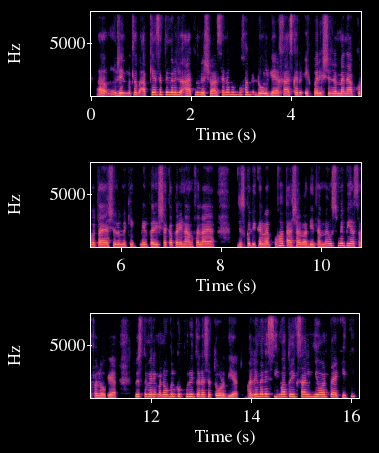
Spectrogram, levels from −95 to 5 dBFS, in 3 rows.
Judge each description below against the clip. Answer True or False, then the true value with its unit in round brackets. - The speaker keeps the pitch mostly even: False (3.9 semitones)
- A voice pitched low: False (185 Hz)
